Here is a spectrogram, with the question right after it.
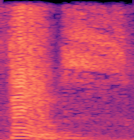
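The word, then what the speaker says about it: ثيوس (θεός): لا، دي تتقري ثيوس. لو انا حطيت نبره هنا المفروض تتقري ثيوس.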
